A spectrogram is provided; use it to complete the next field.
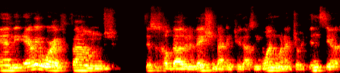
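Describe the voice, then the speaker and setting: A man's medium-pitched voice with an American accent, at a fairly quick pace. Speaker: strategy consultant. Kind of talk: online meetup talk. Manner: halting, many fillers.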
